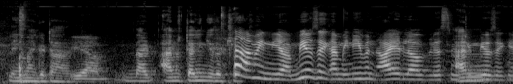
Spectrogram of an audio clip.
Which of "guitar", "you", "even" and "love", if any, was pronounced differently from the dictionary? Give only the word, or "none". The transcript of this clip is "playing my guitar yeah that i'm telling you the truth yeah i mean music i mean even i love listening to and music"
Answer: none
